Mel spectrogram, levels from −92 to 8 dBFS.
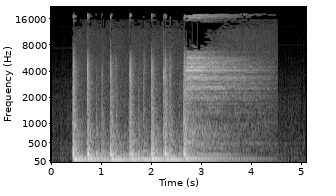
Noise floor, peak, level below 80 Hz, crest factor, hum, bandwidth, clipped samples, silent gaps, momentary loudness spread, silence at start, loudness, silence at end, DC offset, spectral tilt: -54 dBFS; 0 dBFS; -20 dBFS; 16 dB; none; 19 kHz; under 0.1%; none; 16 LU; 0.45 s; -14 LUFS; 0.75 s; under 0.1%; -4.5 dB/octave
